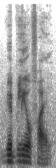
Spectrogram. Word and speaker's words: bibliophile: इसकी स्पेलिंग देख लीजिए, BIBLIOPHILE, बिब्लियोफाइल। ठीक, तो कोई भी व्यक्ति ऐसा जो बहुत ज़्यादा पुस्तक के लिए दीवाना हो उसको बिब्लियोफाइल बोलेंगे, और किताबों के लिए जो पागलपन है इसको बोलेंगे बिब्लियोमेनिया।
